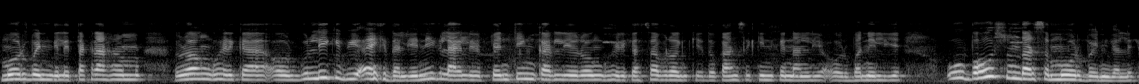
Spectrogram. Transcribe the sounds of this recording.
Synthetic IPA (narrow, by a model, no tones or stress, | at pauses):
moɾbəɪnɡelɛt̪əkɾaɦəm | ɾɔŋɡɡʱoiɾkaɔːɾɡulːikebʱiəɪkʰd̪elijeniklaɡliepẽɳʈiŋɡkəɾlijeɾɔŋɡʱoiɾkasəbɾɔ̃ŋɡked̪okansə̃kinkənanlijeʔɔːɾbənɛlije | ubəɦut̪sund̪əɾsə̃moɾbənɡelɛ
